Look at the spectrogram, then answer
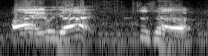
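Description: A man streaming a car football game, chatting casually with a friend, joking and swearing with sudden excited yelps. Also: high-pitched, normal speed. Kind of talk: casual gaming stream chat. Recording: game music behind.

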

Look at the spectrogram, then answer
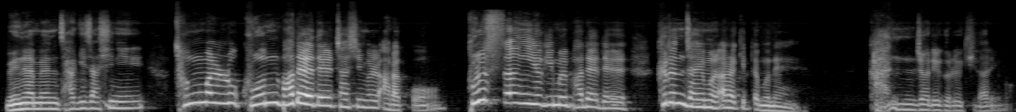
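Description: A man's voice: high-pitched, sing-song, moderate pace, darkish tone, muffled recording. A male pastor preaching a sermon, telling the story vividly and putting rhetorical questions to the congregation. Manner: storytelling, acts out voices in the story.

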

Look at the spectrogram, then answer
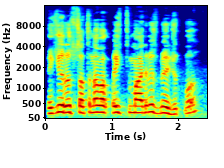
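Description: A man's voice: sits high, fairly even intonation, fast. A man playing a tax officer in a game roleplay, using formal, officious phrasing. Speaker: player voicing a tax officer. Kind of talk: game roleplay over voice chat.

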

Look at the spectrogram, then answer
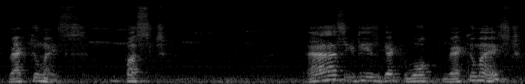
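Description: A man's voice: on the high side, recorded from a distance. A middle-aged man with an Indian accent giving a hands-on clinical demonstration step by step, switching between English and Hindi. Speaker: medical instructor. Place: crowded indoor hall. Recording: noisy room, picked up from afar.

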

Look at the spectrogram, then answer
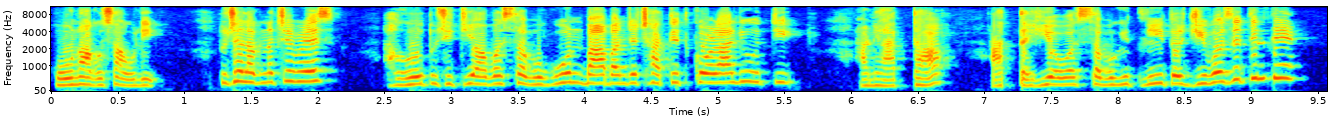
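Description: A scheming, domineering older matriarch who coaxes and threatens by turns, as a woman reads her part. Her voice sits fairly high and her delivery is slow and pressing, pushing guilt at every turn. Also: animated. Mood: coaxing. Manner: coaxing, menacing, emotionally blackmailing. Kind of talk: dramatized serial recap reading.

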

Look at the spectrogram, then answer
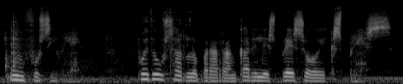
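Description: A woman voicing a calm game investigator. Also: lowish voice, moderate pace, close to an everyday voice. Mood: matter-of-fact. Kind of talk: dubbed video game dialogue. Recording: game audio with loud background noise.

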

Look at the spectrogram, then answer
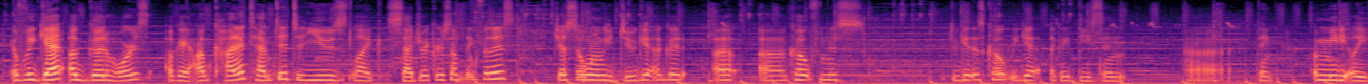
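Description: Soft game music sits faintly under a young woman's gameplay commentary for her gaming channel. She has a cold that leaves her mid-range voice hoarse and worn, and she gets excitable, peppering her casual talk with "oh my god" and "like."

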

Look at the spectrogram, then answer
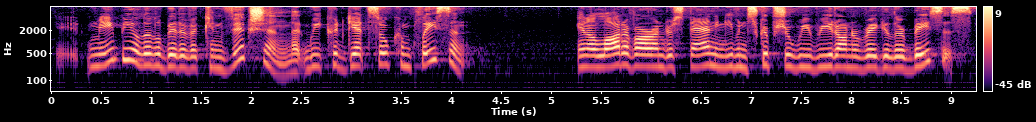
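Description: A woman pastor preaching a sermon, measured and emphatic, with rhetorical questions. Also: a little high, darkish tone. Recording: long hall reverb.

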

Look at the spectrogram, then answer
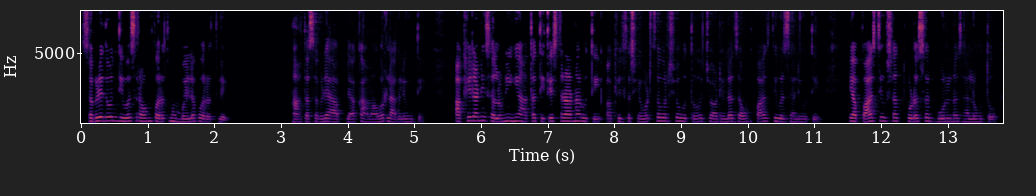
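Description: Woman reading a love story aloud, steady, warm mellow voice. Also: fairly high pitch, normal speed. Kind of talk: scripted story narration.

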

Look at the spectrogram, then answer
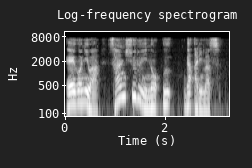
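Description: Slow, lively Japanese man teaching pronunciation. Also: fairly high pitch. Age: older. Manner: slow, careful, models English sounds for repeating. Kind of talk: scripted pronunciation lesson. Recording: slightly dull lo-fi sound.

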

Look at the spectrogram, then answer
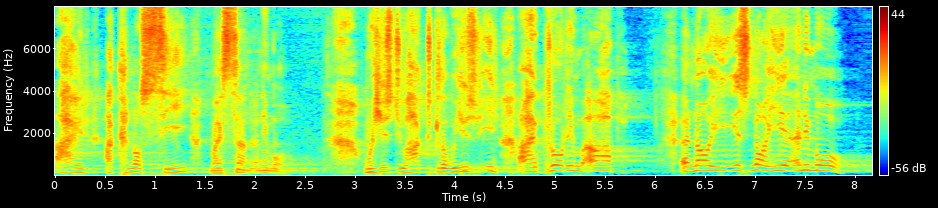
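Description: A man's voice: high voice, normal speed. A man voicing a mournful grieving widow. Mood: grief-stricken. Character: grieving widowed mother, weeping. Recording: long church hall reverb.

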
